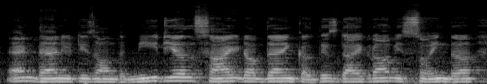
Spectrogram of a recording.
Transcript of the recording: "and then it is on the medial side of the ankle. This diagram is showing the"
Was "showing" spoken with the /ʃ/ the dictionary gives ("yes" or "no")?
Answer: no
